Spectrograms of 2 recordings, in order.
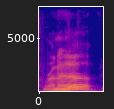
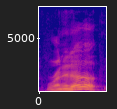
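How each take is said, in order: Both takes have the same delivery.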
